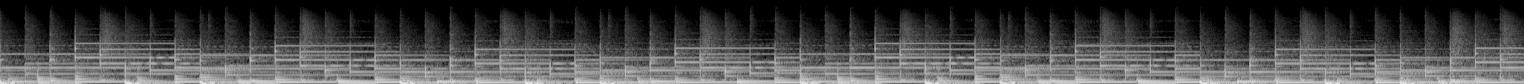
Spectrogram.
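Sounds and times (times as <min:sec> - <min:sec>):
jingle: 0:00.0 - 0:15.2.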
